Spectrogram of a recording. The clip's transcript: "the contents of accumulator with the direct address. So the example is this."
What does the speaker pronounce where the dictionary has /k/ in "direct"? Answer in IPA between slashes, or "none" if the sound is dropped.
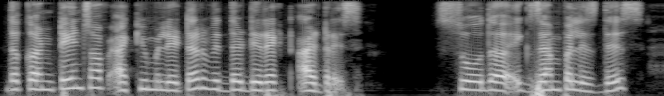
/k/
